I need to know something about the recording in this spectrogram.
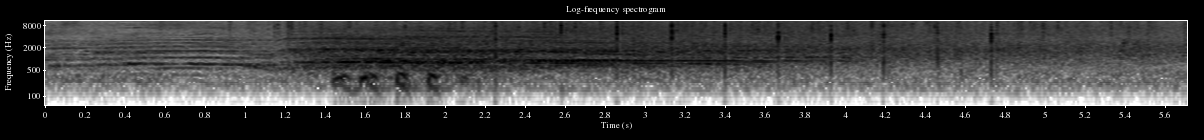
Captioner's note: audience applauding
